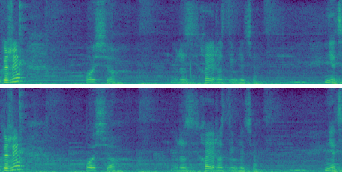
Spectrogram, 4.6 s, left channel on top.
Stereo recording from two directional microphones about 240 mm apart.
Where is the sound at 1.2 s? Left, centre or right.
Left.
